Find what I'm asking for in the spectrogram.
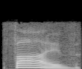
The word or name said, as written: five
